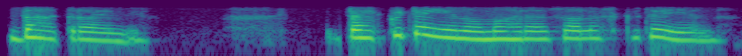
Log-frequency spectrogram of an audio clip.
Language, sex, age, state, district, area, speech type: Kashmiri, female, 45-60, Jammu and Kashmir, Bandipora, rural, conversation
